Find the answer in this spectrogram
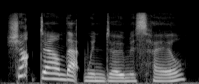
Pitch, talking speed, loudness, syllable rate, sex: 195 Hz, 180 wpm, -19 LUFS, 4.0 syllables/s, female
